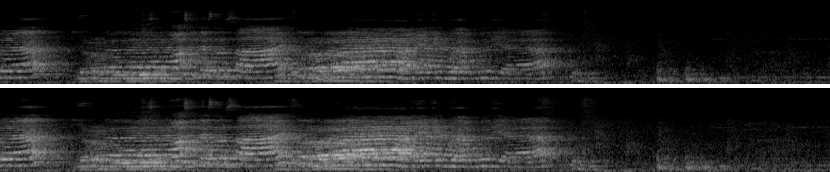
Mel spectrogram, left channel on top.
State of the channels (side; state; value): left; quieter; 5.4 dB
